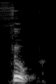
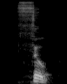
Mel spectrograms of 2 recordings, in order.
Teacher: the word soup in the mild category will become thoop, like a lisp, dental lisp, thoop. And then moderate is going to take the S completely out and put another sound, which is a T.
